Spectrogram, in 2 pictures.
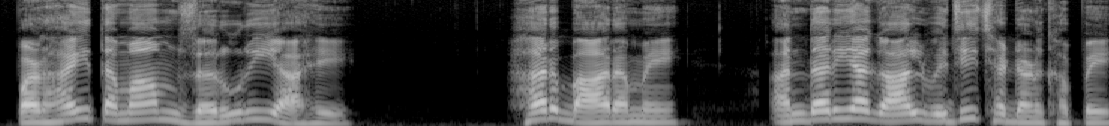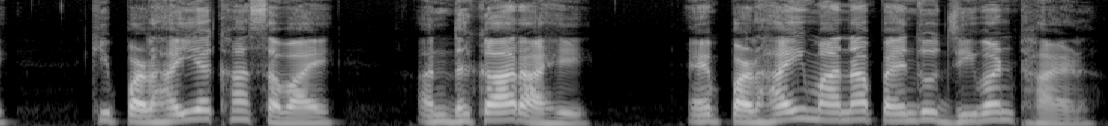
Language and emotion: Sindhi, neutral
